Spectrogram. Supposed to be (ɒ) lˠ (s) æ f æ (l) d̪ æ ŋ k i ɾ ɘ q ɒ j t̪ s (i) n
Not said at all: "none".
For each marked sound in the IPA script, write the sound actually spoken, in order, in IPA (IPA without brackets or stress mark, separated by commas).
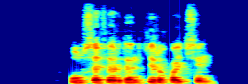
u, s, ɾ, i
